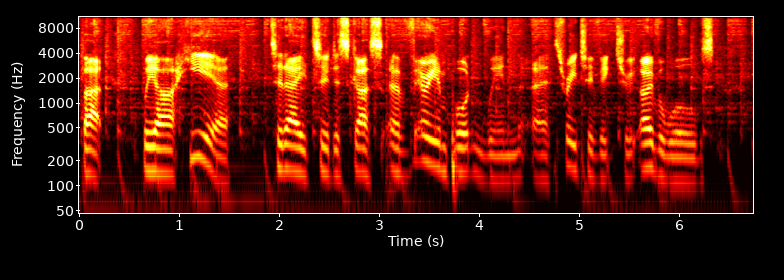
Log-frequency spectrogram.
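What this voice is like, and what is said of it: Talking very loudly. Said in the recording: “and I'm talking very loudly”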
